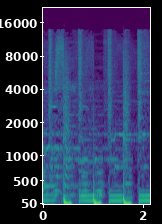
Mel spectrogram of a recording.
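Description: Kwaito dance music with a steady, bass-heavy beat at a little over two beats a second.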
